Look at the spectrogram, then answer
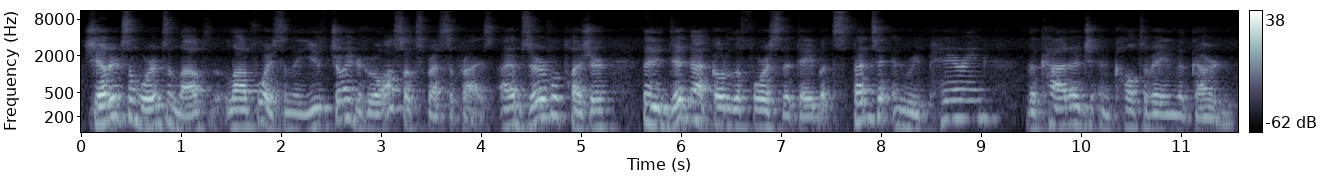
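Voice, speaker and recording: A man reading a novel aloud as a teacher, in a deliberate, explanatory manner with casual asides. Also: mid-range voice, big pitch swings. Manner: deliberate, explanatory, pausing to comment for students. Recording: roomy echo, distant microphone.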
